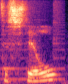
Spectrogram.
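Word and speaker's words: STIHL: Still, S-T-I-H-L, is that how you say it?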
